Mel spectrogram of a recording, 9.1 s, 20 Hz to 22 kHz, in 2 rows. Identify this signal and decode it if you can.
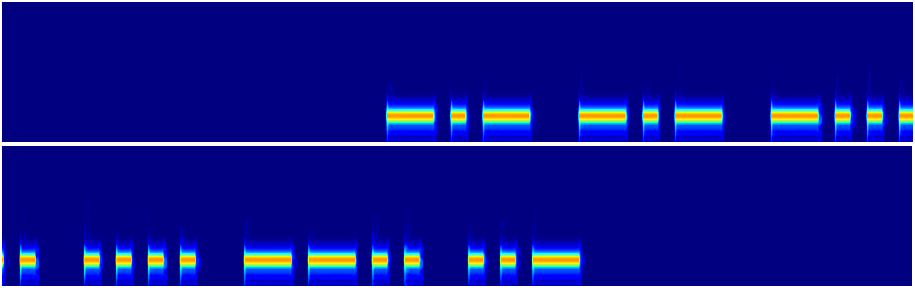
Morse code, heard as a keyed tone, about 15 wpm, 700 Hz. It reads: KK6HZU
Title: USA Call Signs - 6 Characters - Repeated 3x - 15wpm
